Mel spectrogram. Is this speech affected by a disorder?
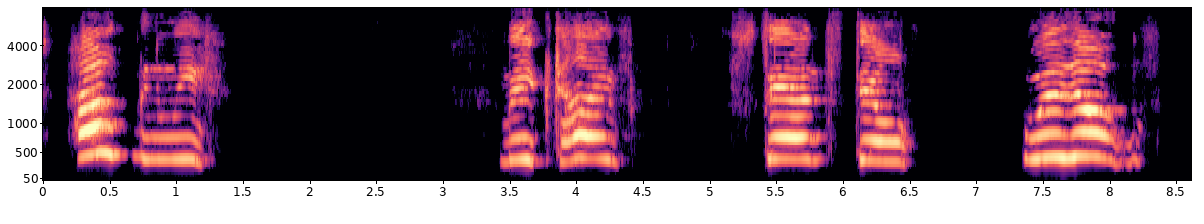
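Yes: cerebral palsy.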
